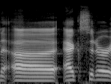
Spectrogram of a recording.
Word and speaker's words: Exeter: So this place, Beer Cellar Exeter, which they're a bar in Exeter, England. I'm sure I'm pronouncing that wrong. – No, it is. That's Exeter.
